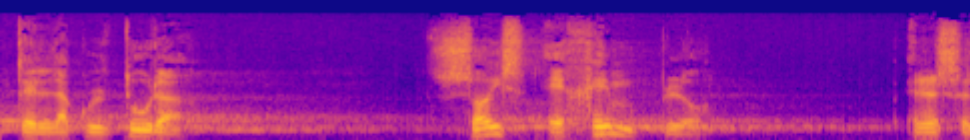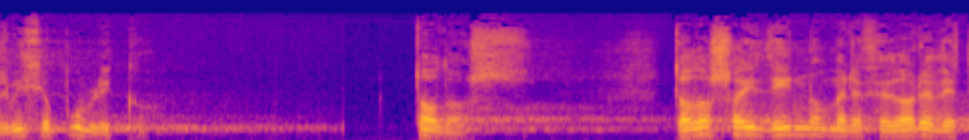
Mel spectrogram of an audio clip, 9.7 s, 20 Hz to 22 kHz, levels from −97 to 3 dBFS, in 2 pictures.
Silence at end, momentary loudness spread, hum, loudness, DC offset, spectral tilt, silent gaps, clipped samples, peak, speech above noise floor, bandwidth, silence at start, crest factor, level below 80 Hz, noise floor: 0 s; 21 LU; none; -21 LUFS; under 0.1%; -3 dB/octave; none; under 0.1%; -2 dBFS; 37 dB; 15 kHz; 0 s; 20 dB; -56 dBFS; -58 dBFS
